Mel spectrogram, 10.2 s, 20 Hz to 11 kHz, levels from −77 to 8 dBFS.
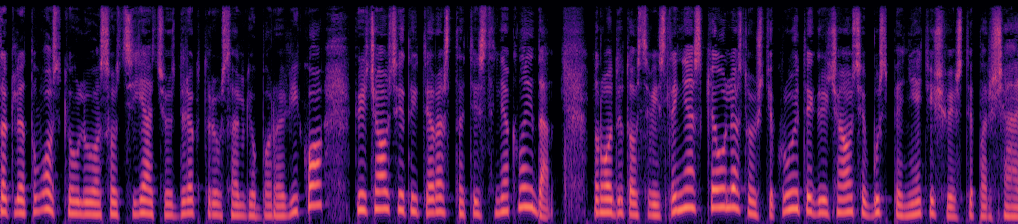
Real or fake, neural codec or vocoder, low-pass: fake; codec, 16 kHz in and 24 kHz out, 2.2 kbps, FireRedTTS-2 codec; 9.9 kHz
